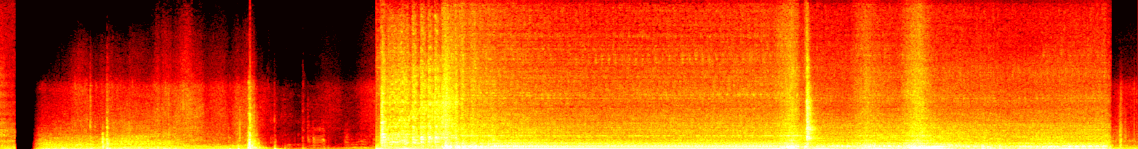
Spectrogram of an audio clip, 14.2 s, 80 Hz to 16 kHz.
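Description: A 2025 Chevy Suburban High Country engine starts after some quieter handling sounds, then settles into a loud, steady run and pulls away, with its mid-pitched drone continuing throughout.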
